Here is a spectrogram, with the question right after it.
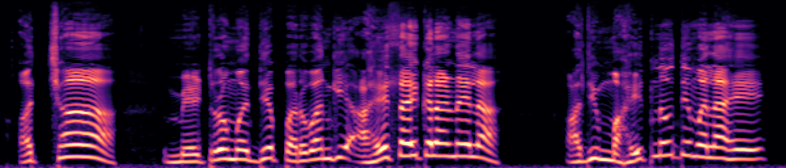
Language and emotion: Marathi, surprised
